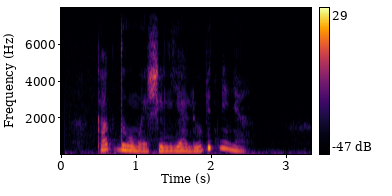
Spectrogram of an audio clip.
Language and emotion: Russian, positive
